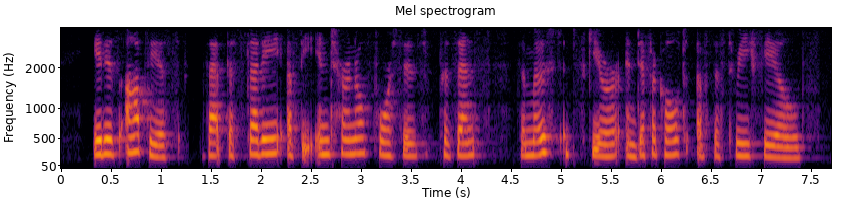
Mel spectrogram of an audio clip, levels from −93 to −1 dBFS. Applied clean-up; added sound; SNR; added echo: none; none; none; none.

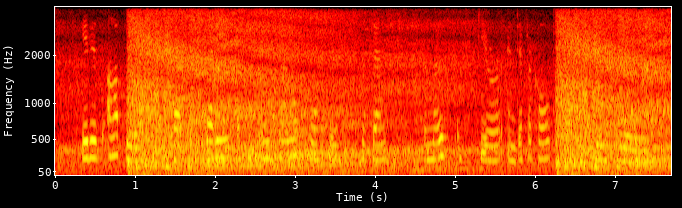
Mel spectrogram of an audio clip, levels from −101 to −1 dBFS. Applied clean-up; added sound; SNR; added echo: none; Fixed-wing aircraft, airplane; -2 dB; none.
